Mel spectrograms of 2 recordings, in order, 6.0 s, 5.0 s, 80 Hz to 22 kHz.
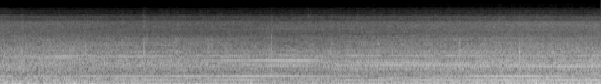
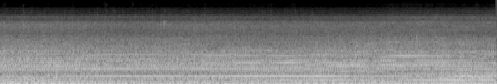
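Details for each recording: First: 2020 Carrier Performance two-ton outdoor unit running in 102°F heat, cooling poorly with suction line not very sweaty: steady hum, unhurried fan whoosh and compressor drone; condenser fans sound slow. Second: Commercial AC/package units running in 102°F late-afternoon heat: steady even fan rush over low compressor hum, no knocks, rattles or squeals; normal running.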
